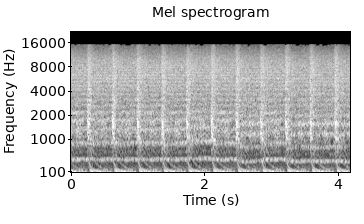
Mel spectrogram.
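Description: Hard dance music from a continuous DJ mix: a fast, steady kick drum on every beat under a synth line that steps between a few notes.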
